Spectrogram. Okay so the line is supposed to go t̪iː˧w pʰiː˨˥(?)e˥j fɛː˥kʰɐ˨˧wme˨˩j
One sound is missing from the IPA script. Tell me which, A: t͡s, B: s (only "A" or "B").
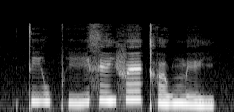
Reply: B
